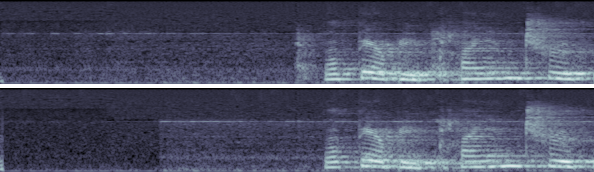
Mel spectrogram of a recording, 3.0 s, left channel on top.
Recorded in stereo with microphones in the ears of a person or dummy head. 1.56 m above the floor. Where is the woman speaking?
Centre (ahead or behind), 0.9 m.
